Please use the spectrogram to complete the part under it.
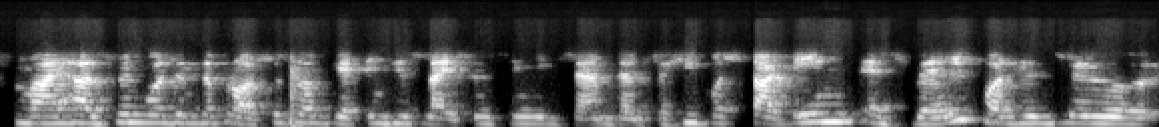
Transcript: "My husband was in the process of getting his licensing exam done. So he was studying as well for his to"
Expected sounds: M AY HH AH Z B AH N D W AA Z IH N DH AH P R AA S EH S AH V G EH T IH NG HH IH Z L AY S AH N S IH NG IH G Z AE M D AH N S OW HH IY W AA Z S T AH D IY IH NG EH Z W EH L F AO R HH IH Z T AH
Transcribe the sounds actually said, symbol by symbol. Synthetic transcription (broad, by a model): M AY HH AH Z B AH N D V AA Z IH N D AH P R AA S EH S AH V G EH T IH NG HH IH Z L AY S AH N S IH NG IH G Z AE M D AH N S OW HH IY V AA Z S T AH D IY IH NG EH Z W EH L F AO R HH IH Z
